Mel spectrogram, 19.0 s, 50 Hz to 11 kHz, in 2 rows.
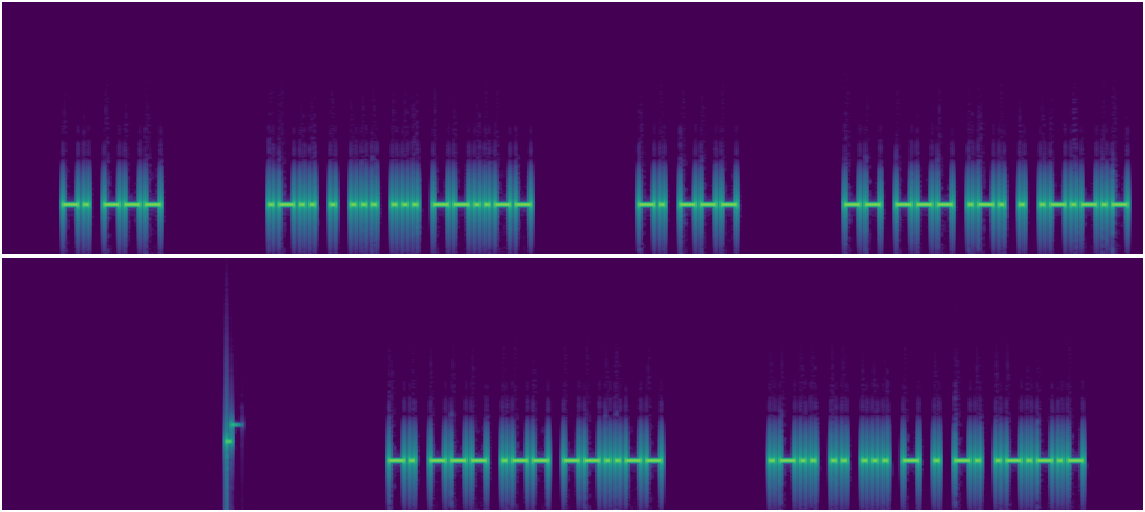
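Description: Rapid Morse code at about 28 words per minute, sending practice sentences built from the top 400 words with triple word spacing: a steady mid-pitched tone keyed in quick dots and dashes, grouped into words with long gaps between, plus one brief click partway through.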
